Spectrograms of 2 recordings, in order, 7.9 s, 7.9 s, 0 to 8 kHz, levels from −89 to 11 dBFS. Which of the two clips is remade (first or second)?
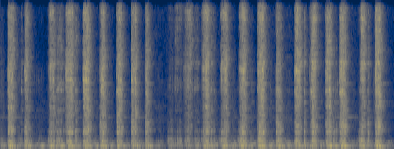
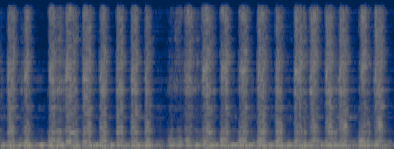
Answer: second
